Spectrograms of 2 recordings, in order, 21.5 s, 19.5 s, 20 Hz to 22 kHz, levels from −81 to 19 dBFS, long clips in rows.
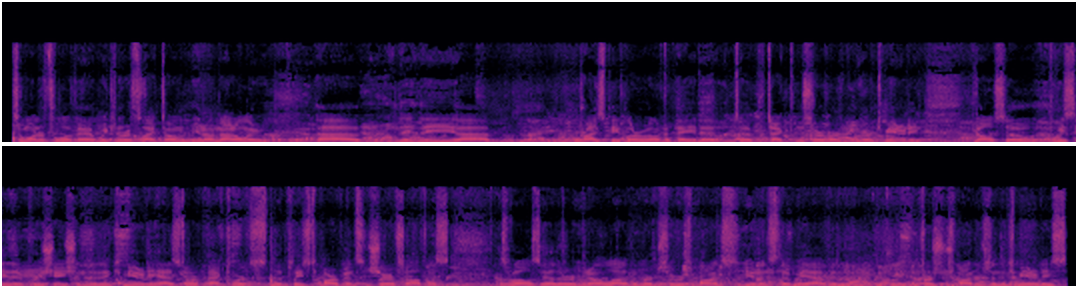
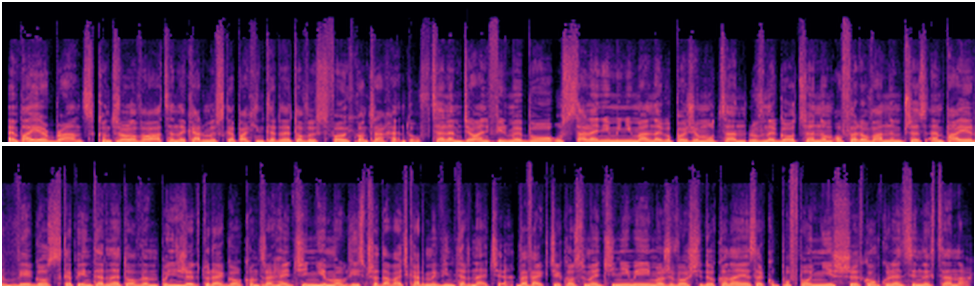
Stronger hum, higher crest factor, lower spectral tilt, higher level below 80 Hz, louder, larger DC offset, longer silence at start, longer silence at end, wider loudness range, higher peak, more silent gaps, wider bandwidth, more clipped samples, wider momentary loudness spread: neither; about the same, 10 dB vs 10 dB; second, -4.5 dB/octave vs -6 dB/octave; second, -52 dBFS vs -42 dBFS; second, -30 LUFS vs -10 LUFS; second, under 0.1% vs 0.3%; about the same, 0.1 s vs 0.05 s; about the same, 0.1 s vs 0.05 s; about the same, 1 LU vs 1 LU; second, -20 dBFS vs 0 dBFS; neither; second, 16 kHz vs 19 kHz; neither; about the same, 3 LU vs 3 LU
